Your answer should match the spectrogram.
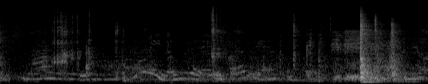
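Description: Classroom chatter: several students talking quietly at once, with a few light clicks and one louder clatter near the end.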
